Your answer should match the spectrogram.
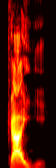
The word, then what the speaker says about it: calle: a yeh yeh sound so think of the Y and the in the word yellow so yellow Calle Calle see how that sound is Calle but you'll also hear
